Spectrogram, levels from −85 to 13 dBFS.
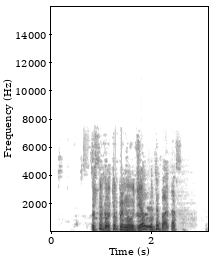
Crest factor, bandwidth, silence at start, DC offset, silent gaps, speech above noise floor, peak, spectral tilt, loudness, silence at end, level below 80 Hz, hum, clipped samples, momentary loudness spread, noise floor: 14 dB; 7.2 kHz; 0.8 s; under 0.1%; none; 45 dB; 0 dBFS; -8 dB/octave; -13 LUFS; 0.65 s; -54 dBFS; none; under 0.1%; 10 LU; -57 dBFS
